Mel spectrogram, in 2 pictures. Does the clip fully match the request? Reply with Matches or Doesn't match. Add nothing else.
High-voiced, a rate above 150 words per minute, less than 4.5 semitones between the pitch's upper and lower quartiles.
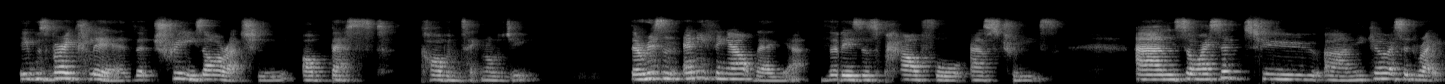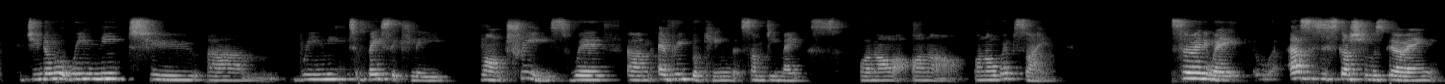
Doesn't match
